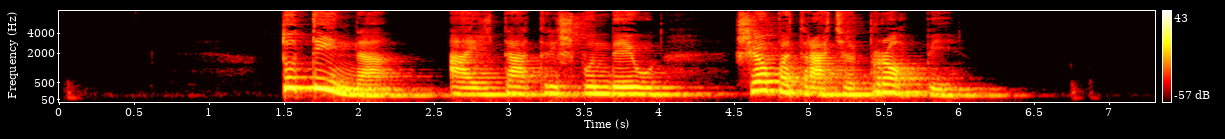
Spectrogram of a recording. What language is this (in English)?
Romansh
